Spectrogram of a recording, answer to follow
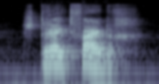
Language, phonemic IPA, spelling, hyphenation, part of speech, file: Dutch, /ˌstrɛi̯tˈfaːr.dəx/, strijdvaardig, strijd‧vaar‧dig, adjective, Nl-strijdvaardig.ogg
- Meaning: 1. aggressive, belligerent, combative 2. assertive, unsubmissive 3. able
